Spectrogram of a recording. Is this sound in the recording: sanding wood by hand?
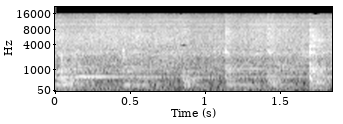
no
